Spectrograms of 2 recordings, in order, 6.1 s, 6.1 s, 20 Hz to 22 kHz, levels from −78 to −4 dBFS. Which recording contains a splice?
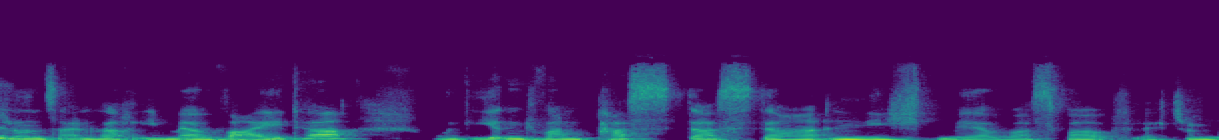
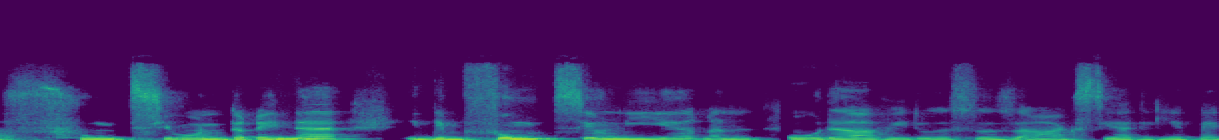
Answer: second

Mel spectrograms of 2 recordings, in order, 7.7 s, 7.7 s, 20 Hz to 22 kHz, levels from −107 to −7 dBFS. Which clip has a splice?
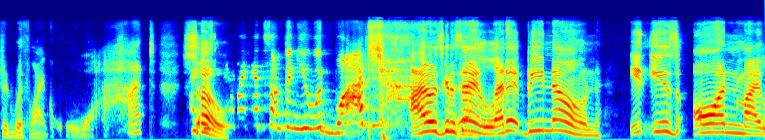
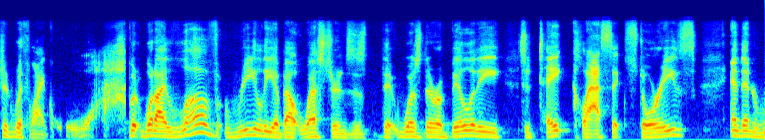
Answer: second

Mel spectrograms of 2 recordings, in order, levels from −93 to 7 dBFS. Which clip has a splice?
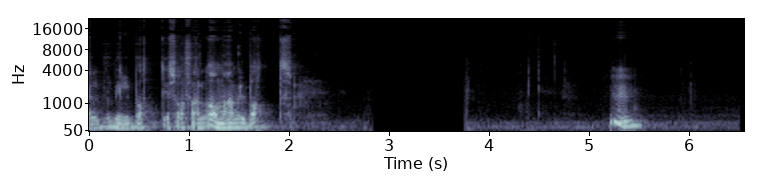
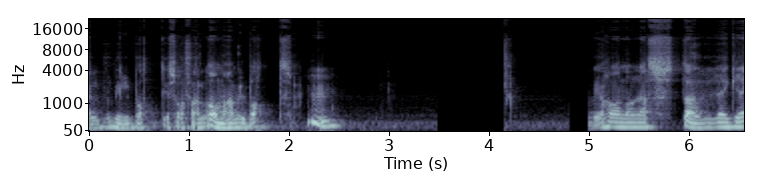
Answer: second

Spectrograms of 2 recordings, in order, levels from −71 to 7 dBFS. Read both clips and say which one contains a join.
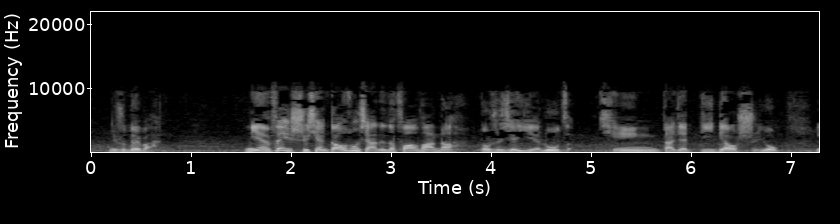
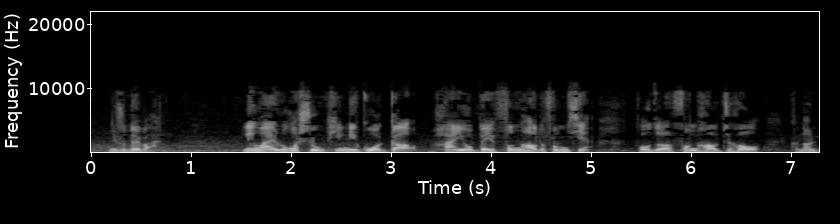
second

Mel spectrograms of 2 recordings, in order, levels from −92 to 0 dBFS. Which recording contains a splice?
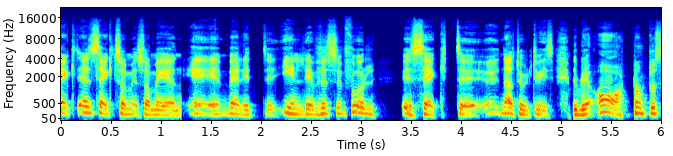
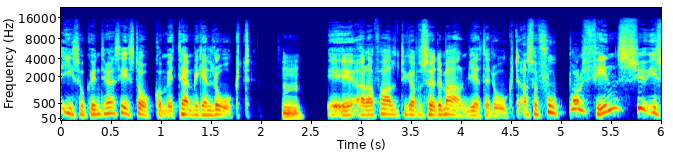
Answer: first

